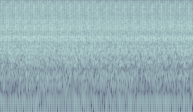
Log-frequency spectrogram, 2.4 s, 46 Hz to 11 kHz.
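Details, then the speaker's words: Barn-find Amazon petrol engine after piston ring replacement, clutch sorted: even, steady cold idle under hissy background, no knocks or misses. Thermostat not yet open, still warming up before an engine flush. Slight water pump leak. "yeah now the the thermostat hasn't opened up yet so we're still just warming up the engine that'll take another 5 or 10 minutes"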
